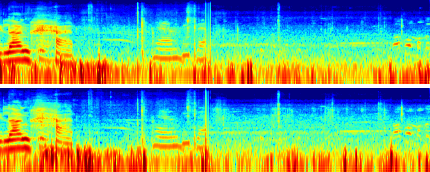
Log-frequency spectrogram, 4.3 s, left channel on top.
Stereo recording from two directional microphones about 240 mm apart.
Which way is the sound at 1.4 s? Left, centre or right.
Centre.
